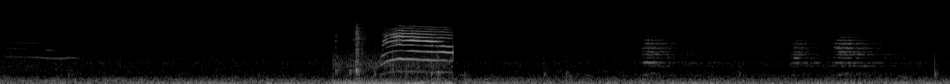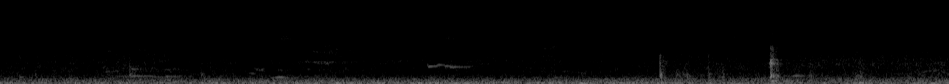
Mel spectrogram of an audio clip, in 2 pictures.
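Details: Among stray cats, an orange cat is petted as three more cats approach and stare; one loud, wavering meow near the start, then a few short, softer mews, with constant low background rumble.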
